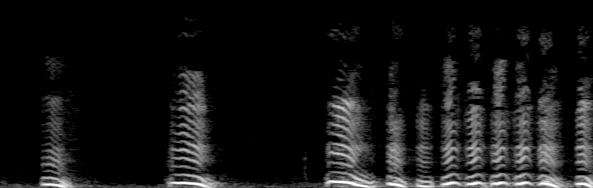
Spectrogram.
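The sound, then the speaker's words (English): A man's voice imitates the throat noise someone makes while stuffing his face with food at a family dinner table. There are three drawn-out guttural groans, each falling in pitch, then a quick run of about eight short grunting bursts. “He's just doing that sound in the back of his throat as he's eating this food and he's stuffing his face.”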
